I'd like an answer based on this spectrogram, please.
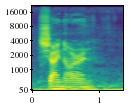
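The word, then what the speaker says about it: Shienaran: bunch of other um shannaran how did you pronounce that again shinaran shinar and shinar and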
